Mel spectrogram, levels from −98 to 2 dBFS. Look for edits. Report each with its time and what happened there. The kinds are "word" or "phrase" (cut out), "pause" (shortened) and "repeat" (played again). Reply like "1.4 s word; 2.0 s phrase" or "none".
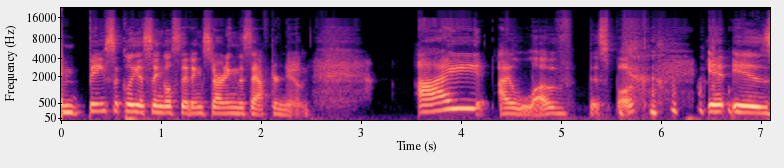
4.3 s phrase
